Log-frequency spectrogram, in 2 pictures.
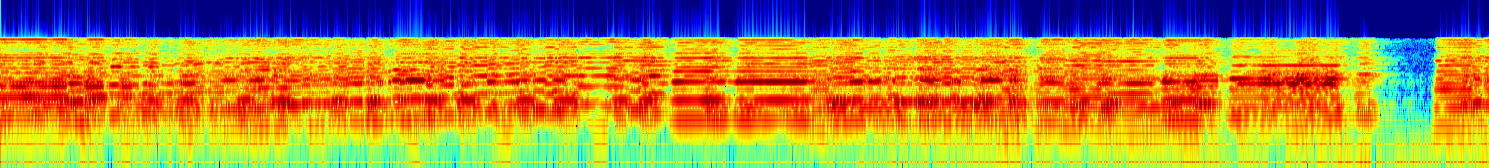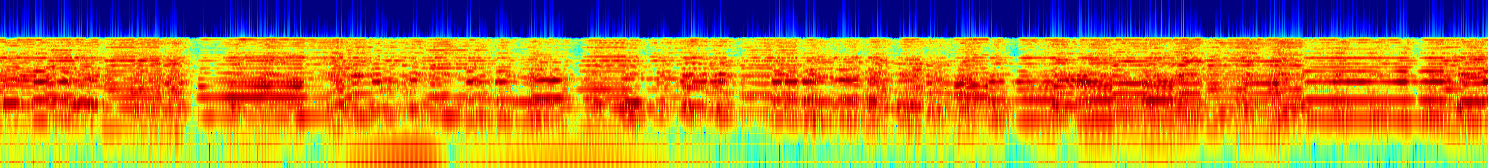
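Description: Piano accordion played solo: a tune of held notes with several sounding together, broken by a brief pause about halfway through.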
